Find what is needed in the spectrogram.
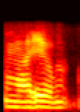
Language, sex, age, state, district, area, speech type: Sanskrit, male, 18-30, Karnataka, Uttara Kannada, rural, conversation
